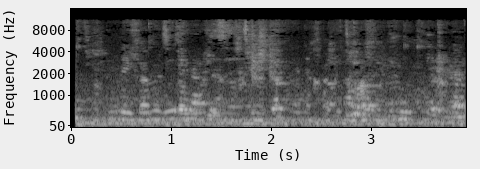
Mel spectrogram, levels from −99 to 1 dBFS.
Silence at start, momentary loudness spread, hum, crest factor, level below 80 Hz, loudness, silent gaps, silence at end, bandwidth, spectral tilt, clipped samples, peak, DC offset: 0.05 s; 7 LU; none; 18 dB; -54 dBFS; -35 LUFS; none; 0 s; 11.5 kHz; -5 dB/octave; under 0.1%; -16 dBFS; under 0.1%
